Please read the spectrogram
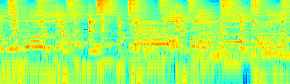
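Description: Live band music at a stage show: electric guitar over a steady drum beat, with a man singing into a microphone.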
